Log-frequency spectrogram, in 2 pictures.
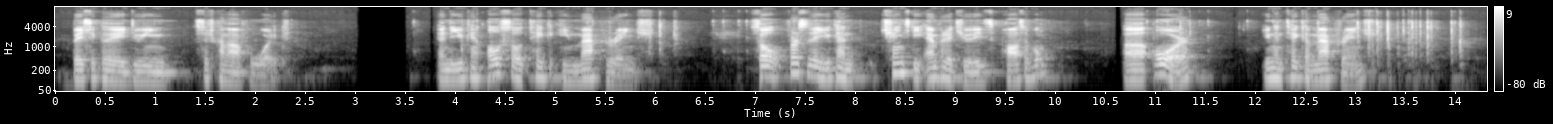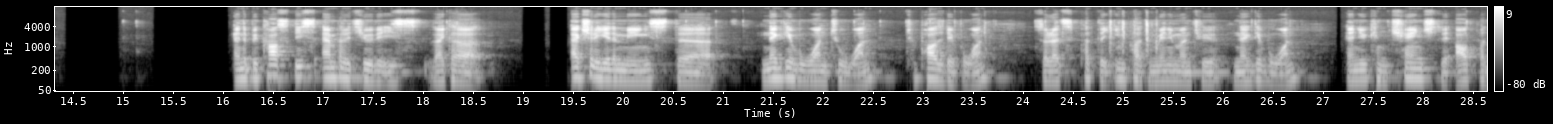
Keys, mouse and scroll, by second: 4.3 click, 5.1 middle click, 5.8 g, 6.9 click, 7.4 click, 8.8-11.5 drag, 11.9 click, 12.4 ctrl+a, 18.4-23.6 typing, 20.6 click, 21.3 click, 22.1 click, 22.6 click, 23.1 click, 24.1-27.1 drag, 27.7 click.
